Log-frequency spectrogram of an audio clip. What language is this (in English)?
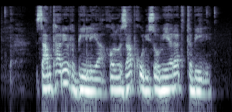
Georgian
